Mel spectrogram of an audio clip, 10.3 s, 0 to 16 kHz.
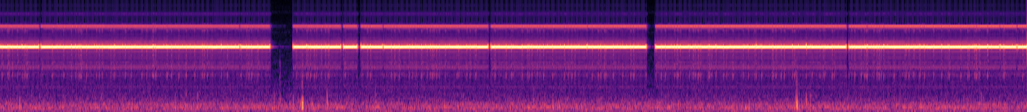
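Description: Radex radiation meter's alarm sounding, a loud, steady high-pitched tone with two brief breaks. It is set off by the high dose rate from the uranium-ore ceramic jar, about 1.24 microsieverts per hour against a background of 0.23.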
